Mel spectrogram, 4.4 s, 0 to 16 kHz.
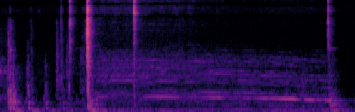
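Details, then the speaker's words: BMW E30 rally car being prepped for its first start after extensive work: a few clicks, then a steady electric hum slowly dropping in pitch over about three seconds; normal fuel pump priming. "a fuel pump that's good"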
